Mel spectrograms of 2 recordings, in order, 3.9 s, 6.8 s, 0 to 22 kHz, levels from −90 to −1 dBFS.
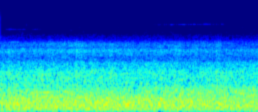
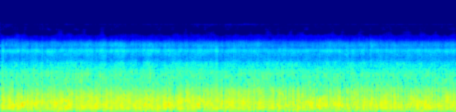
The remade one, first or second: second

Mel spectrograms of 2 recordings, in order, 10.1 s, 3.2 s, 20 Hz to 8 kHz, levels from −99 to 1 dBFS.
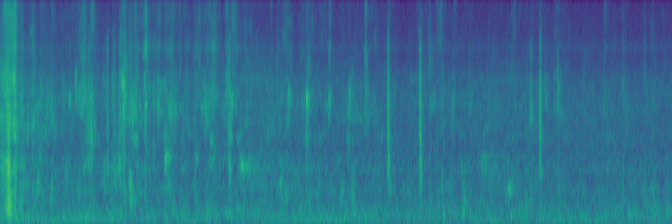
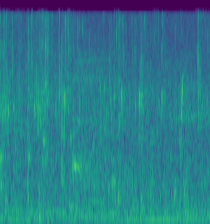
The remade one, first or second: first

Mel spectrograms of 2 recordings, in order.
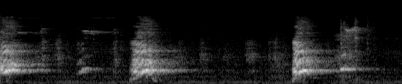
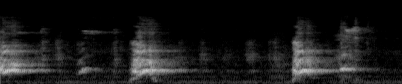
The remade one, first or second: second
